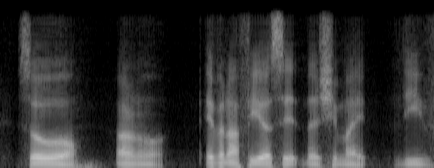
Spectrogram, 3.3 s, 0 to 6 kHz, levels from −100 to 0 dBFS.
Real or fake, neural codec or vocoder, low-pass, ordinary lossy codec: fake; codec, 16 kHz, 0.2 kbps, FocalCodec; 5.4 kHz; none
